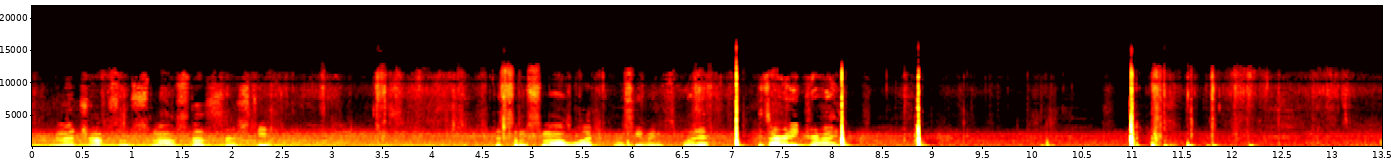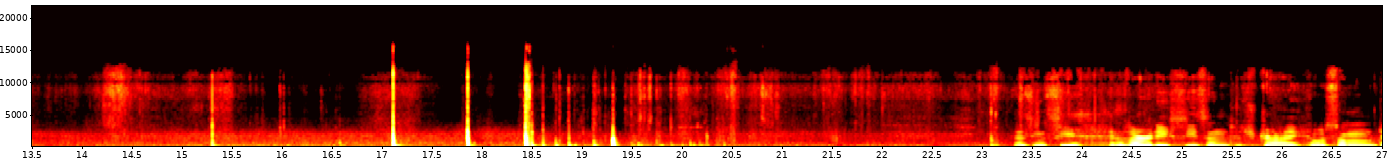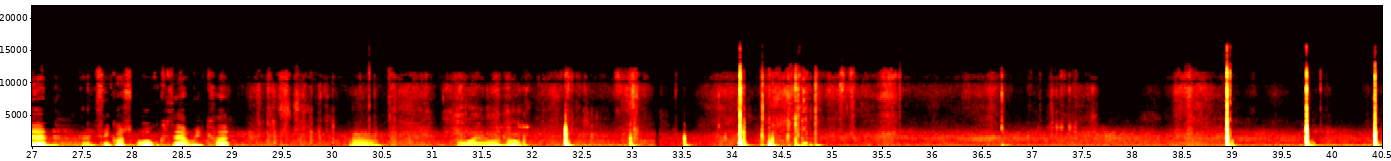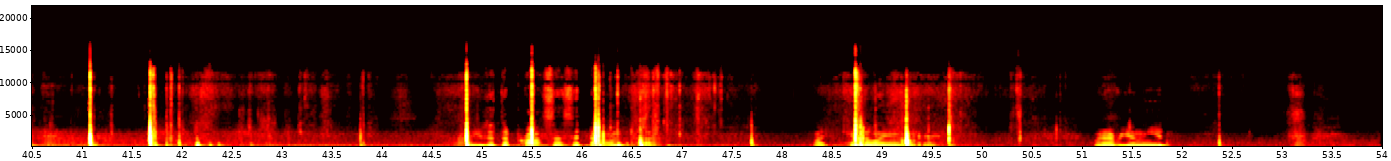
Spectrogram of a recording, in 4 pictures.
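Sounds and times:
hatchet chopping wood: 5.9 - 9.1, 10.9 - 12.3, 16.6 - 20.2, 31.8 - 35.0, 38.8 - 42.5, 44.8 - 46.9, 48.6 - 49.8.

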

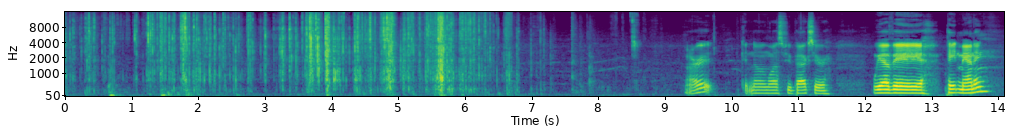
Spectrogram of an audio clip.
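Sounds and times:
foil wrapper crackling: 0.0 - 7.4.

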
